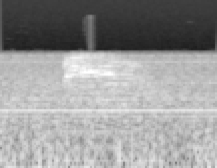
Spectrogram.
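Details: Pet cat answering its owner in conversation with one brief, mid-pitched meow that bends downward, set against constant low background hum.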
